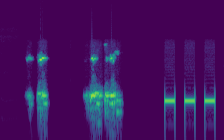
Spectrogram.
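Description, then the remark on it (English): Brief muffled talk, then a telephone line tone after a caller hangs up his phone: three identical steady beeps, evenly spaced with short gaps, loud and clear after the voices stop. “Guess he hung up his phone.”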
